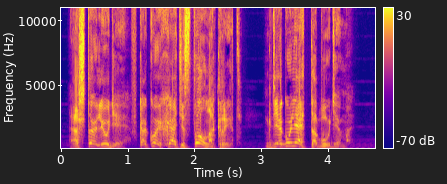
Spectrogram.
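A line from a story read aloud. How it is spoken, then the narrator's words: Shouted. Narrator (Russian): Крикнул Степка колокол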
